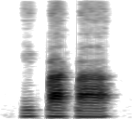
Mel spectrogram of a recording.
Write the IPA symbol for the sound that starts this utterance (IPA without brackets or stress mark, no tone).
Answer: i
